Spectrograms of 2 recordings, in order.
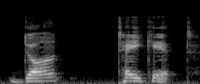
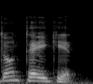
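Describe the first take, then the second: First: It is said in a firm, commanding tone. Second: It is said in a begging, pleading tone. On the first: The speaker is ordering the listener not to take it. "estoy dando una orden" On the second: The speaker is begging the listener not to take it. "estoy como rogando"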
